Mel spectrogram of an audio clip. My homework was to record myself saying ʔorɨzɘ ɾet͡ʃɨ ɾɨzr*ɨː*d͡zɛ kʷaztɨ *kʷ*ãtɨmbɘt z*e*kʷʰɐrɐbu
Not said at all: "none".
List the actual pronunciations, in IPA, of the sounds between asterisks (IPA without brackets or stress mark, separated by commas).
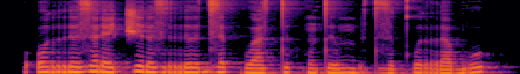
ɨ, kʷ, ɘ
